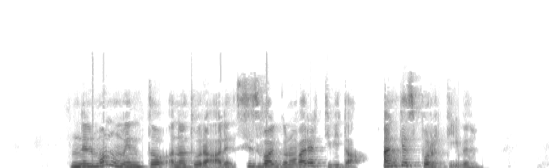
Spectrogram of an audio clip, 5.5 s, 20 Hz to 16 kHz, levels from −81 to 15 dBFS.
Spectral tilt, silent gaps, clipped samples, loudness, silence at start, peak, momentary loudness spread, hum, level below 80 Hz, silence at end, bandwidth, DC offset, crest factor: -5 dB/octave; 3.70-3.77 s; under 0.1%; -22 LUFS; 0.7 s; 0 dBFS; 10 LU; none; -60 dBFS; 0.7 s; 9.6 kHz; under 0.1%; 22 dB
